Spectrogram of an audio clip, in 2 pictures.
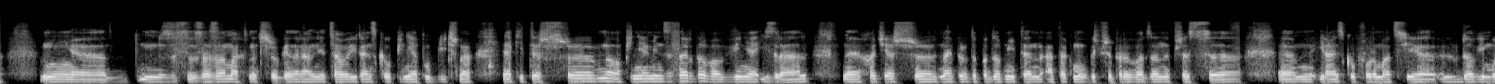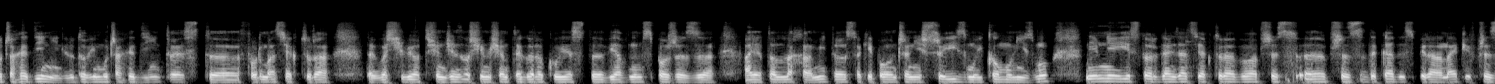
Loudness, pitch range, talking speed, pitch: -13 LUFS, 115-125 Hz, 130 wpm, 120 Hz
